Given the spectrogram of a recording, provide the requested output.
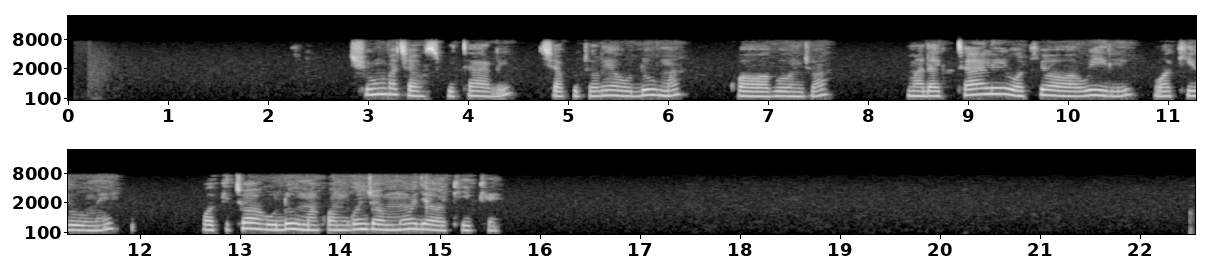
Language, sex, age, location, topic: Swahili, female, 25-35, Dar es Salaam, health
